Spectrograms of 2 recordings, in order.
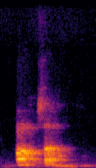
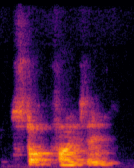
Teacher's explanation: T sounds are pronounced as hard Ts. In other words, voiceless T sounds.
